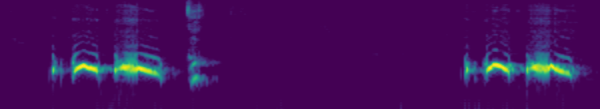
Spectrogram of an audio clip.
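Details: Spotted dove call played as a lure to make other doves answer: a phrase of low, hollow coos with arched, bouncing notes, a brief harsher note after it, then silence before the coo phrase starts again about four seconds later.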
